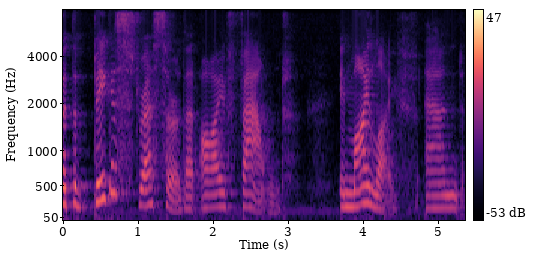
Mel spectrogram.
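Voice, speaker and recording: In a very clean recording with a silent background, a speaker with an American accent talks very slowly with ordinary pitch variation. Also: woman. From United States. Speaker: psychotherapist and yoga teacher. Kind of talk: talk to a company audience. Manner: halting, many fillers.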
